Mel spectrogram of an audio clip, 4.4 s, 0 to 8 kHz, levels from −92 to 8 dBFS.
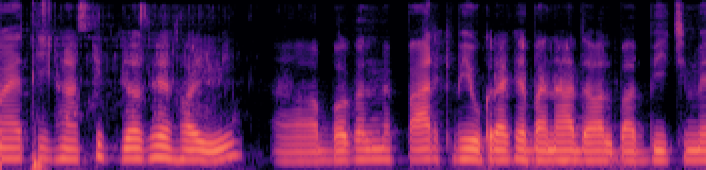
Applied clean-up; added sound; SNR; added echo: neural mask model DeepFilterNet 3.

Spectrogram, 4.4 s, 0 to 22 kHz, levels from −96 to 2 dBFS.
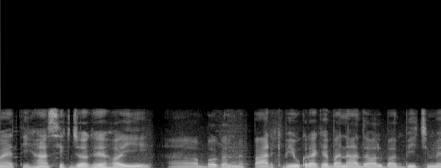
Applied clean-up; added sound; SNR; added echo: none; none; none; none.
